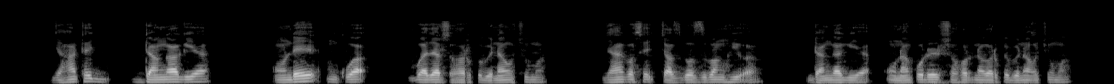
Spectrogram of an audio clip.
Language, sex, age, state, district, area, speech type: Santali, male, 30-45, West Bengal, Birbhum, rural, spontaneous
